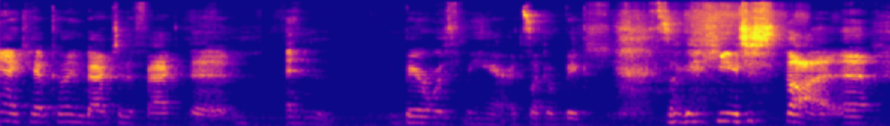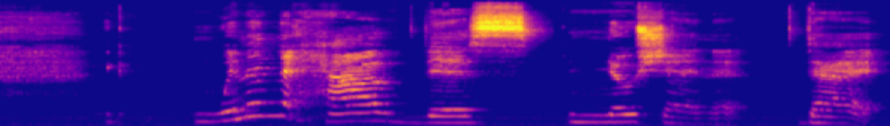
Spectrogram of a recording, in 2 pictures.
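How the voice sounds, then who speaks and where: A woman's voice: medium pitch, pushed and bright, roomy sound, slight background noise. A woman co-hosting a podcast in casual chat, thinking aloud with frequent restarts. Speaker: podcast co-host.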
